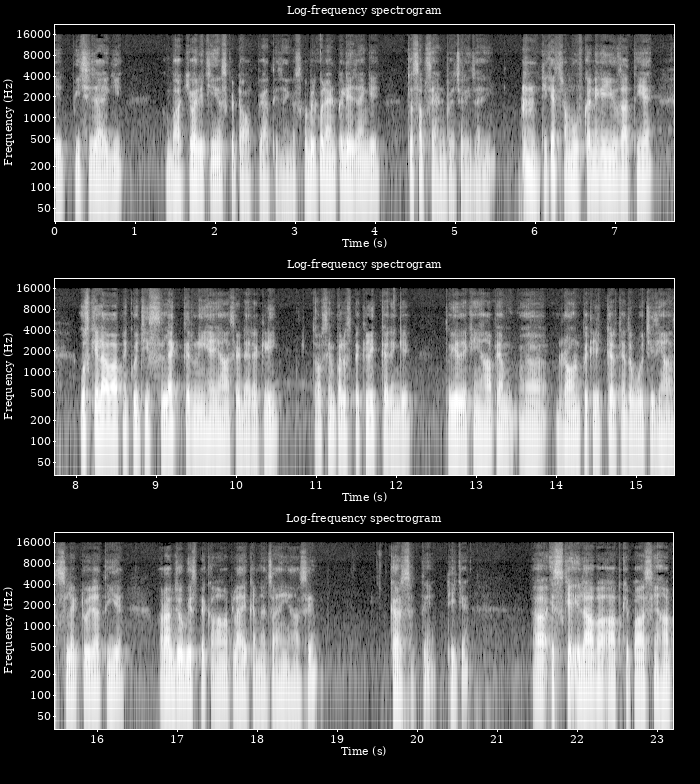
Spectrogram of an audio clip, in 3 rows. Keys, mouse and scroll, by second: 11.8 click.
